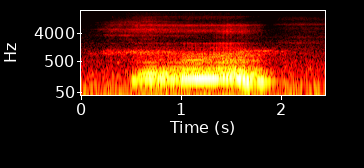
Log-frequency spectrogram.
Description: 25 minutos de ronquidos durante la noche. 25 minutes of snoring at night.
